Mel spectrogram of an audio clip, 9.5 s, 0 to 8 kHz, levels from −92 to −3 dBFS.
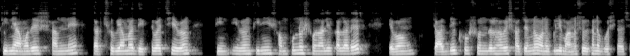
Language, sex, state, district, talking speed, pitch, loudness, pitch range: Bengali, male, West Bengal, North 24 Parganas, 170 wpm, 150 Hz, -16 LUFS, 140-155 Hz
